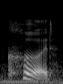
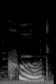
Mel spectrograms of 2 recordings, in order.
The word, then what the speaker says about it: could: When you say "could," the L is silent. We do not say "cood" , we say "could."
